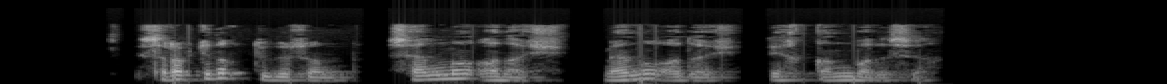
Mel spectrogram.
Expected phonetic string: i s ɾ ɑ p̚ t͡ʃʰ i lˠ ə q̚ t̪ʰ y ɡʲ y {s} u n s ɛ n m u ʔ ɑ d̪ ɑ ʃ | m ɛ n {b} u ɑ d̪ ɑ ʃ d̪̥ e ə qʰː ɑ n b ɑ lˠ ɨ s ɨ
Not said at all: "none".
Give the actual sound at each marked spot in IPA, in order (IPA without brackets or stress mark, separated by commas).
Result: s, m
